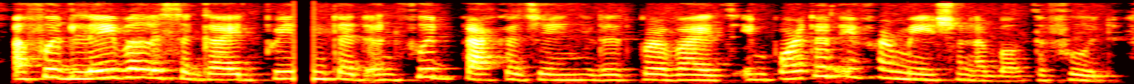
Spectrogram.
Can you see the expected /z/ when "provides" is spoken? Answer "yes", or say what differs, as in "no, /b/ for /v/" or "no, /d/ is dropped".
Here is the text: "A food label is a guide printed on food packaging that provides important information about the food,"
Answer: no, /s/ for /z/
